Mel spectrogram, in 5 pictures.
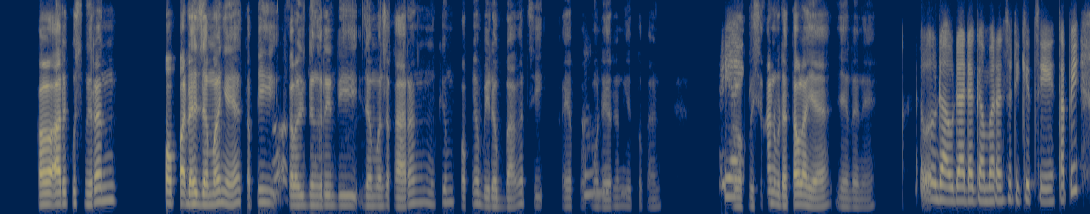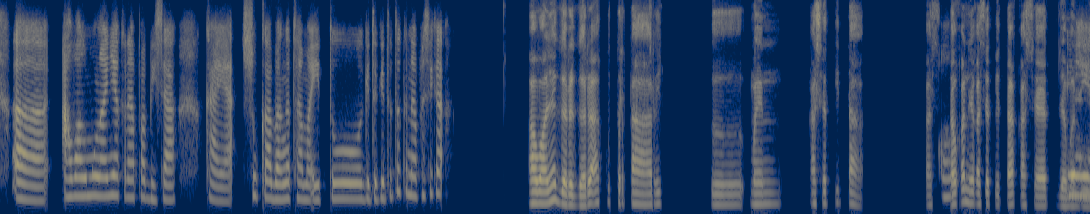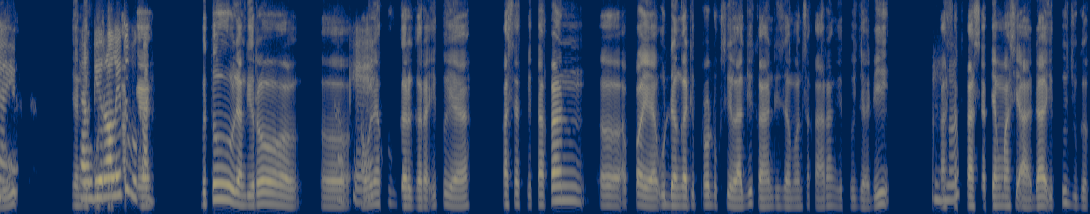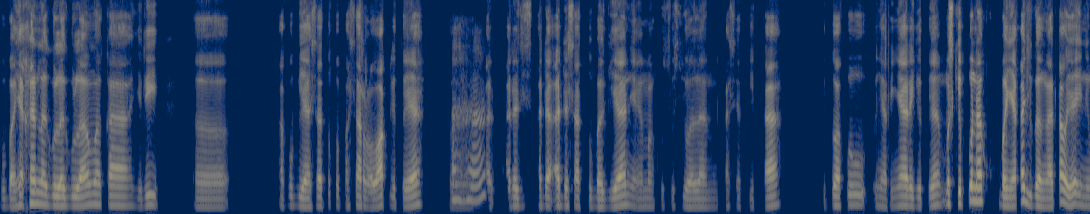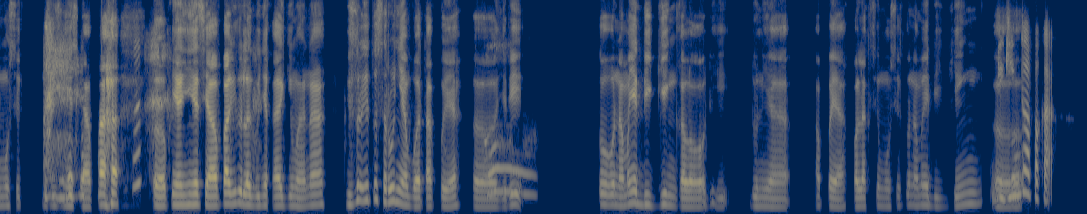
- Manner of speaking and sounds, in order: tapping; laughing while speaking: "kebanyakan"; chuckle; laughing while speaking: "siapa"; in English: "digging"; in English: "digging"; in English: "Digging"
- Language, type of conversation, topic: Indonesian, podcast, Apa yang membuat musik nostalgia begitu berpengaruh bagi banyak orang?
